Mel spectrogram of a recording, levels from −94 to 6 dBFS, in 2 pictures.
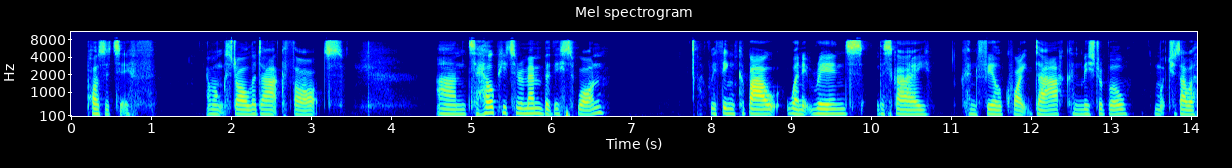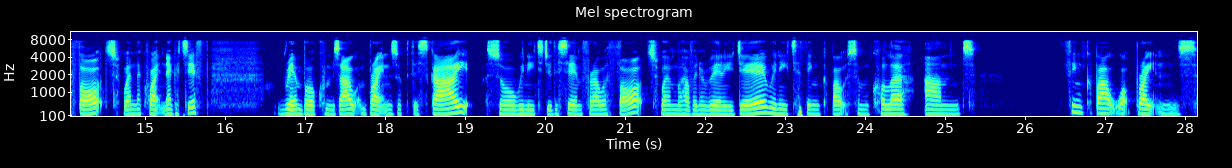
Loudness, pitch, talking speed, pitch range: -37 LUFS, 175 Hz, 155 wpm, 170-185 Hz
